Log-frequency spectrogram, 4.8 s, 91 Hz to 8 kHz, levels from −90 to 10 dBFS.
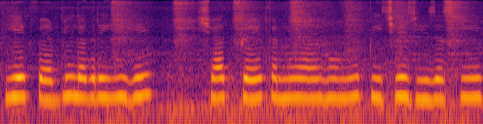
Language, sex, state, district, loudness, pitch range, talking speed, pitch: Hindi, female, Himachal Pradesh, Shimla, -16 LUFS, 230-245 Hz, 175 wpm, 235 Hz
